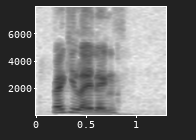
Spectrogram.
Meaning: present participle and gerund of regulate
- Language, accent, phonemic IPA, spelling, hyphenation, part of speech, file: English, US, /ˈɹɛɡjəleɪtɪŋ/, regulating, reg‧u‧lat‧ing, verb, En-us-regulating.ogg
